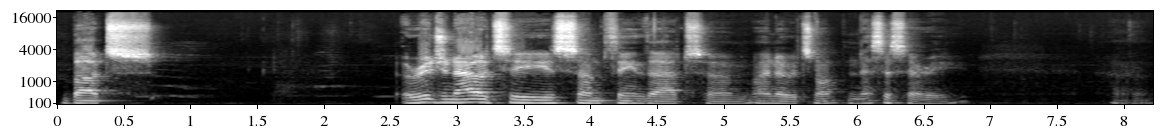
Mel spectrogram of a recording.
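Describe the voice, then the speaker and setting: Speaking into an unprocessed USB desk mic at home, a young man from Brazil with Portuguese as his first language gives a casual introduction to his first vlog as an English tutor. He sounds very low and steady, halting and thoughtful, with frequent fillers and restarts.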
